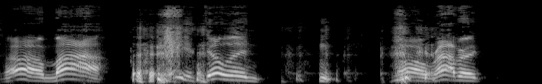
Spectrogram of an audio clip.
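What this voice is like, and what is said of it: Imitates another person's voice. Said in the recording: “bad Ray Romano impression”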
